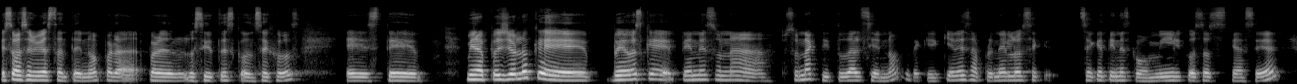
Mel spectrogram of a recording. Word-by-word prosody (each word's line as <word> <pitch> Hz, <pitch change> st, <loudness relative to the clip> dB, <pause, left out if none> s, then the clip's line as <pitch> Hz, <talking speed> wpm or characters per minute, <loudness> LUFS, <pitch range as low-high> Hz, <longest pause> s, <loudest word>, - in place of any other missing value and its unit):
Eso 230 Hz, -, +3 dB
va -, -, +8 dB
a -, -, +2 dB
servir 200 Hz, -1 st, +3 dB
bastante, 185 Hz, -3 st, +1 dB
¿no? 180 Hz, +3 st, -3 dB
Para, 185 Hz, -2 st, -2 dB
para 175 Hz, -2 st, +4 dB
los 170 Hz, +1 st, -3 dB
siguientes 185 Hz, +1 st, -4 dB
consejos. 180 Hz, +5 st, -3 dB, 0.4 s
Este, 170 Hz, 0 st, +1 dB, 0.4 s
mira, 225 Hz, -1 st, +6 dB
pues 225 Hz, 0 st, +3 dB
yo 240 Hz, 0 st, +7 dB
lo 300 Hz, +4 st, +4 dB
que 195 Hz, -9 st, +6 dB
veo 210 Hz, +2 st, +3 dB
es 235 Hz, 0 st, -1 dB
que 250 Hz, +1 st, -1 dB
tienes 220 Hz, +1 st, -3 dB
una, 185 Hz, -6 st, -5 dB
pues -, -, -18 dB
una 230 Hz, +3 st, 0 dB
actitud 180 Hz, -6 st, -7 dB
al 185 Hz, 0 st, +1 dB
100 170 Hz, -3 st, -5 dB
¿no? 185 Hz, -, -9 dB
De 170 Hz, -8 st, -11 dB
que 155 Hz, 0 st, -12 dB
quieres 205 Hz, +3 st, -3 dB
aprenderlo, 185 Hz, +1 st, -3 dB
sé 190 Hz, -1 st, -11 dB
que 430 Hz, -, -25 dB, 0.2 s
sé 190 Hz, -, -7 dB
que 195 Hz, -, -2 dB
tienes 190 Hz, -1 st, -5 dB
como 165 Hz, -3 st, -5 dB
1000 180 Hz, +3 st, -3 dB
cosas 180 Hz, 0 st, -4 dB
que 165 Hz, -, -7 dB
hacer, 160 Hz, +1 st, -3 dB
185 Hz, 195 wpm, -21 LUFS, 175-210 Hz, 0.4 s, va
